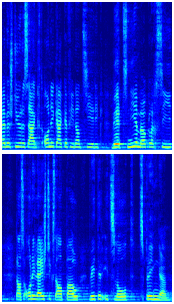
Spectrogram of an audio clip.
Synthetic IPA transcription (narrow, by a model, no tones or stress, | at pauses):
ɛməʃtyːɾəsæŋkχtʰoːniɡæɡ̥əfinɑnt͡siəɾiɡ̥ | vɪɾtsniəmøɡlɪχsiː | d̥ɑsoːnilɛɪʃtɪksɑb̥awvɪdəɾit͡sloːtt͡sb̥rɪŋːə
